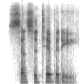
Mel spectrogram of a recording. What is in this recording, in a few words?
"sensitivity", American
